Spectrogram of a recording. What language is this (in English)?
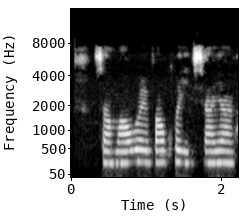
Chinese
